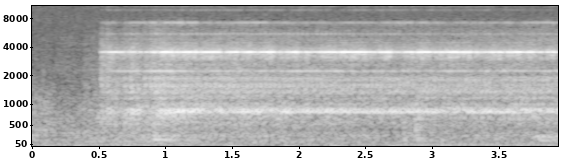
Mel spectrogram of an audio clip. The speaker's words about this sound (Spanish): El enfermero apaga el despertador colocado en la mesilla junto a algunas fotos enmarcadas de la joven en coma.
